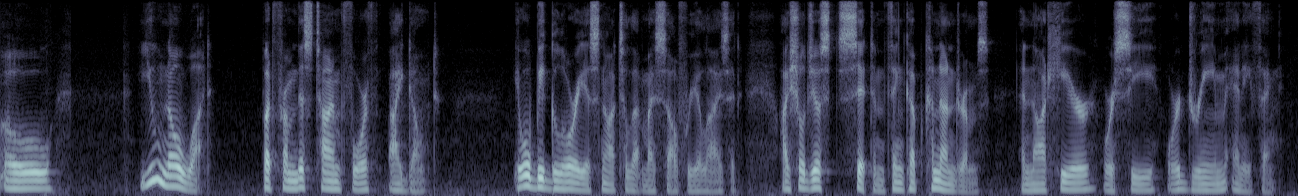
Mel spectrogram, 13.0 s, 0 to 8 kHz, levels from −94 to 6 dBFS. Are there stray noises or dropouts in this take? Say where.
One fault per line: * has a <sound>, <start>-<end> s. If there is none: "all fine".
all fine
